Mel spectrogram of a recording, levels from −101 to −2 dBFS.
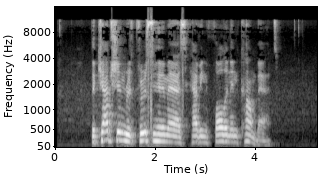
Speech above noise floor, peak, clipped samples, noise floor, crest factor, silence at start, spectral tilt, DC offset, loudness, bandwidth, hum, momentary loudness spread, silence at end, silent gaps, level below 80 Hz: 44 dB; 0 dBFS; 0.3%; -58 dBFS; 16 dB; 0.75 s; -2.5 dB/octave; under 0.1%; -12 LUFS; 16 kHz; none; 18 LU; 0.8 s; none; -60 dBFS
